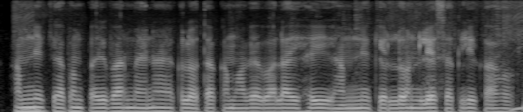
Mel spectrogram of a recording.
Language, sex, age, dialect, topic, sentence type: Magahi, male, 18-24, Southern, banking, question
